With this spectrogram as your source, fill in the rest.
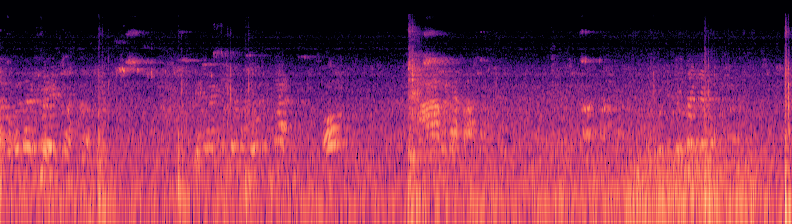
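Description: Young men call out to each other outdoors.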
